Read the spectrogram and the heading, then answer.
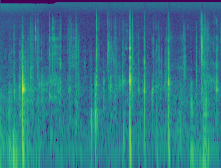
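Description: Sharp crunching of sour candy balls with a chewy center being chewed, irregular cracking bites with wet mouth sounds between them, fairly quiet overall with a few louder snaps.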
